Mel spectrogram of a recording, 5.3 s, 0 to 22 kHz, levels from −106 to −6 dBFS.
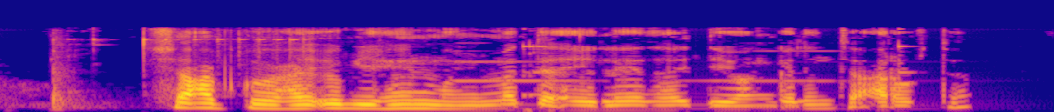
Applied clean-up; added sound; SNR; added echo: classical method spectral subtraction.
